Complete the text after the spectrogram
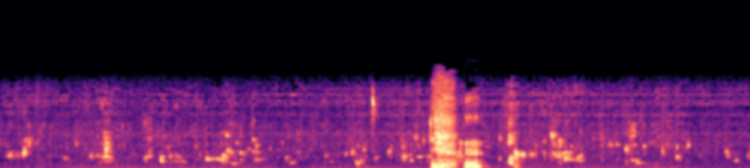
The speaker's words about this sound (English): Power washing your brain, sir. That's just like spraying water into your face.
